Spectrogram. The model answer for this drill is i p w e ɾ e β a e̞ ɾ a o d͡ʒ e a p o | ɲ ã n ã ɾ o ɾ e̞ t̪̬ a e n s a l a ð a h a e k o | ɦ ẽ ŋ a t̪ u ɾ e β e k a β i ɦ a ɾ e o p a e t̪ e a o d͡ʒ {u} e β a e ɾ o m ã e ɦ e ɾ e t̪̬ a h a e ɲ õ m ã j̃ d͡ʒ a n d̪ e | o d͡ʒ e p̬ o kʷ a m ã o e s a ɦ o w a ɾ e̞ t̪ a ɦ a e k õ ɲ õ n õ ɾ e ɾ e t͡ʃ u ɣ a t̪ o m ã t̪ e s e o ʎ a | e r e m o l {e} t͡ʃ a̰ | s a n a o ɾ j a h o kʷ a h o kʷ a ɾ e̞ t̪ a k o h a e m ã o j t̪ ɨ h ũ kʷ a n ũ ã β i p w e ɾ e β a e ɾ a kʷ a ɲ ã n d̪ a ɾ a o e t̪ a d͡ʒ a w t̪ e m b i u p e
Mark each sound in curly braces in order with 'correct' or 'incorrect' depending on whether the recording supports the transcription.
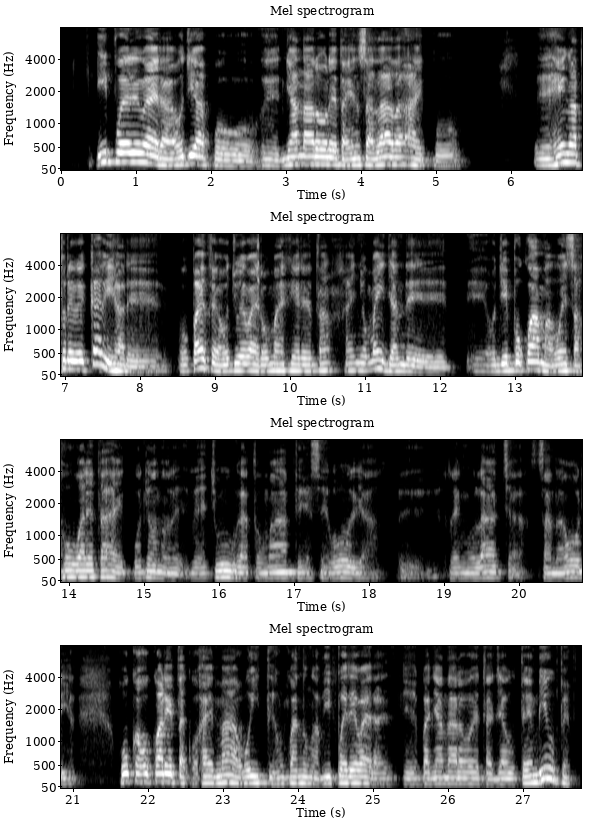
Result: correct, incorrect

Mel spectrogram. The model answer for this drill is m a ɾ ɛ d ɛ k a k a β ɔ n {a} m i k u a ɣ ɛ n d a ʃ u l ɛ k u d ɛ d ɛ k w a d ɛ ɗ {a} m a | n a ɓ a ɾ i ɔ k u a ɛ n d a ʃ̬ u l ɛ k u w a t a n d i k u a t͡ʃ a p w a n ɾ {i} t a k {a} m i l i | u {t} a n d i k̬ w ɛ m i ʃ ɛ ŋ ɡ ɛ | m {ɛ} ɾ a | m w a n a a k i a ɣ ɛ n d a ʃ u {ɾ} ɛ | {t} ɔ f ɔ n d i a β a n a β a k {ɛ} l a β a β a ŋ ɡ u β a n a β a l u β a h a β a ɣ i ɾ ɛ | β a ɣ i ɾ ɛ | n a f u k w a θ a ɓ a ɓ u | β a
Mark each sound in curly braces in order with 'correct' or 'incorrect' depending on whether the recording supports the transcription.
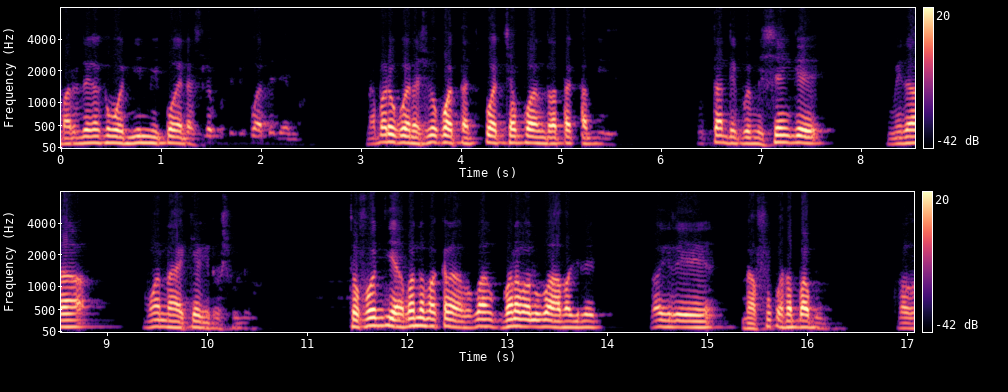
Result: incorrect, incorrect, incorrect, correct, correct, incorrect, incorrect, correct, incorrect

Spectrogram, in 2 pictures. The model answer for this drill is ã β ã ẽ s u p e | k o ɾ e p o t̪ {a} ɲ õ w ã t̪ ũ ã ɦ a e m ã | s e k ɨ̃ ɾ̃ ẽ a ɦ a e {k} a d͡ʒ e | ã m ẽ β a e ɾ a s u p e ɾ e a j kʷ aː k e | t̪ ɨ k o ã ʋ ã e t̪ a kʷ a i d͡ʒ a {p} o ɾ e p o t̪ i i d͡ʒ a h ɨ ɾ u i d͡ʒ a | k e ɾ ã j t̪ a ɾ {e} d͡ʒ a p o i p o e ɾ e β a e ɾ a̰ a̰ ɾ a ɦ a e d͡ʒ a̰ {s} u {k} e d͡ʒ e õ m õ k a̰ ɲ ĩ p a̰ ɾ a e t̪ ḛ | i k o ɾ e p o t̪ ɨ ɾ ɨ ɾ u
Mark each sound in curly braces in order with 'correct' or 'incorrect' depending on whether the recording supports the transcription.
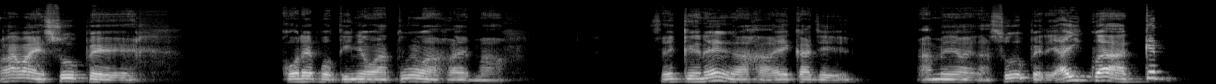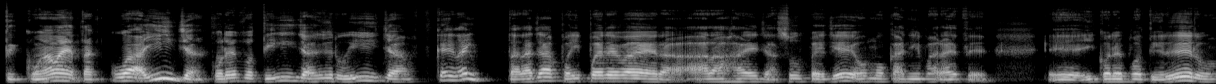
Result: incorrect, correct, incorrect, incorrect, correct, incorrect

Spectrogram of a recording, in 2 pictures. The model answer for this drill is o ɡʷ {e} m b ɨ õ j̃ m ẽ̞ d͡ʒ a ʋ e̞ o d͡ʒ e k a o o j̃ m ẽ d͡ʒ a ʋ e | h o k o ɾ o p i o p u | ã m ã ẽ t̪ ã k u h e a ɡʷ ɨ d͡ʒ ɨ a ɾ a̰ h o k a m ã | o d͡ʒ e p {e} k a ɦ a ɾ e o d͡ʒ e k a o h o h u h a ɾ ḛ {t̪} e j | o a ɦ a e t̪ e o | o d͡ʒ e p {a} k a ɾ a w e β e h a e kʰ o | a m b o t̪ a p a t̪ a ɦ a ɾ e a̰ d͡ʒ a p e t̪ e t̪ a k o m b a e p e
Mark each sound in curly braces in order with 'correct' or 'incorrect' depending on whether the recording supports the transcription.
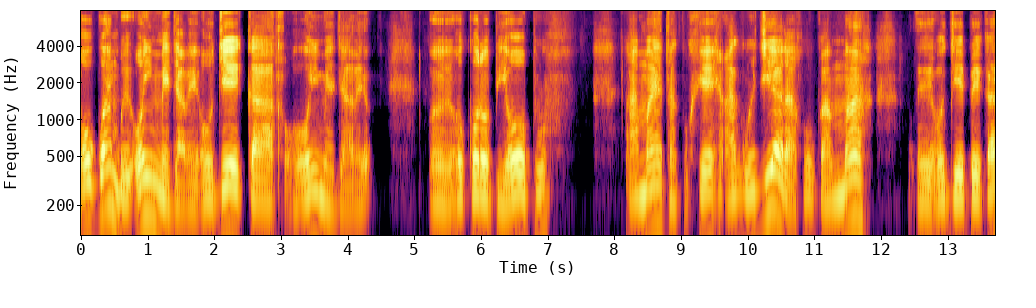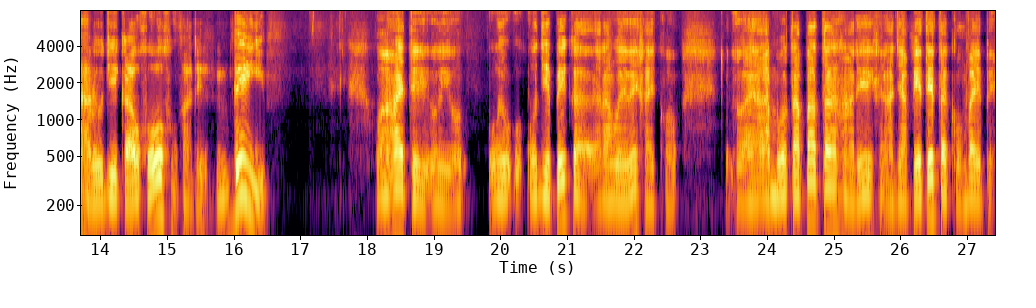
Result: incorrect, correct, incorrect, incorrect

